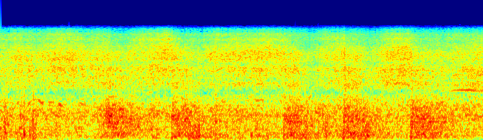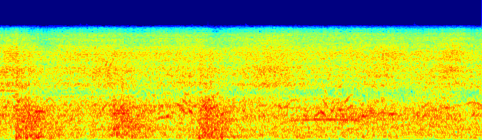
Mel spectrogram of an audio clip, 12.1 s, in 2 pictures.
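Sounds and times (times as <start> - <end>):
race car engine running loudly: 0.0 - 12.0.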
